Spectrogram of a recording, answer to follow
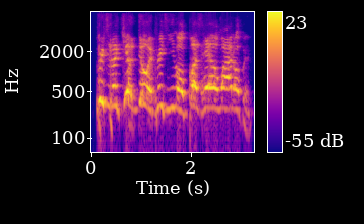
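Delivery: high, loud shouted joking alarm; mock alarmed shout. Friends joke with Preacher, loud mock-panicked shout. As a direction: yell it like he really died. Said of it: "we joking with Preacher".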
